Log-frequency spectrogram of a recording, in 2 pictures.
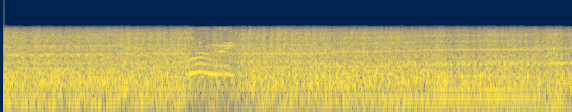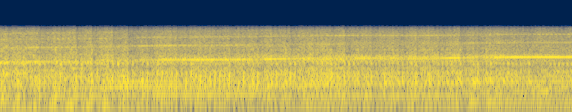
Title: sailboat engine whine noise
